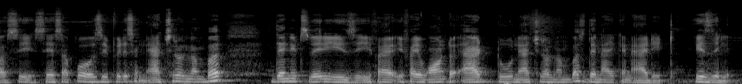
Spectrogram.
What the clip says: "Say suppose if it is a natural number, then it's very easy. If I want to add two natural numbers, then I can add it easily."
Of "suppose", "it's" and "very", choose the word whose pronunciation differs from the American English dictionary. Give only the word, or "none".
none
